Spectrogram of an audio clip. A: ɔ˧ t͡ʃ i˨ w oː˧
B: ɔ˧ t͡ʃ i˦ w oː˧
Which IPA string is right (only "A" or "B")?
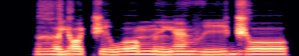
A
